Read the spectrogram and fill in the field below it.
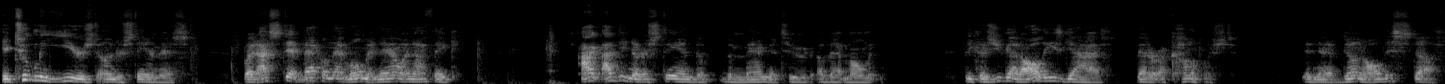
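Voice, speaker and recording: A man with a Southern US accent talks at a moderate pace in a medium pitch, with an animated tone and ordinary pitch variation. His long, frequent pauses carry audible room echo. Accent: Southern twang. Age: 40s. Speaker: storyteller, former fight camp insider. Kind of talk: personal storytelling monologue. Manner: casual, filler-heavy, lots of ums.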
